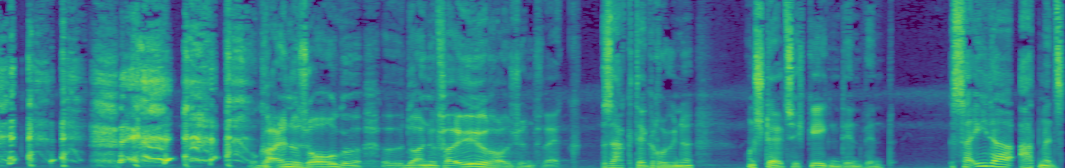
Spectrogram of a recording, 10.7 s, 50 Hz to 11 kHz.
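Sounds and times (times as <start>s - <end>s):
person coughing after waking: 0.0s - 2.6s
speech: 2.7s - 10.6s.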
